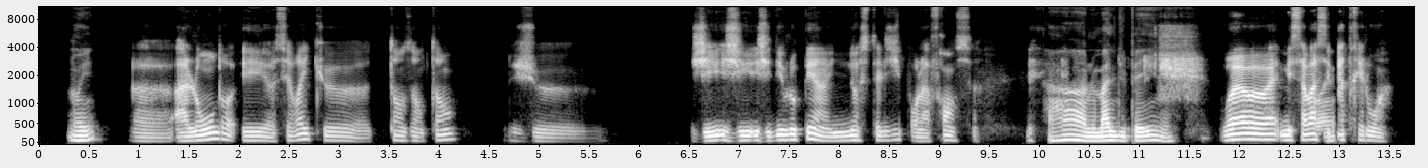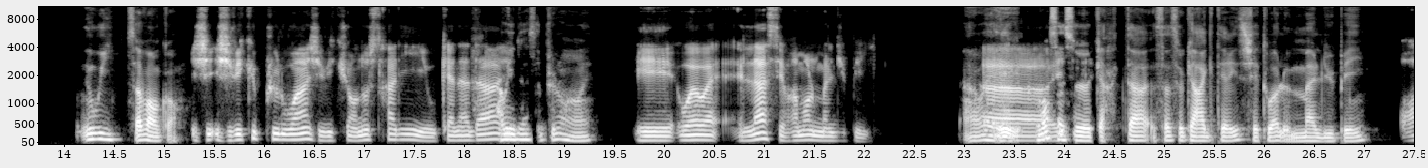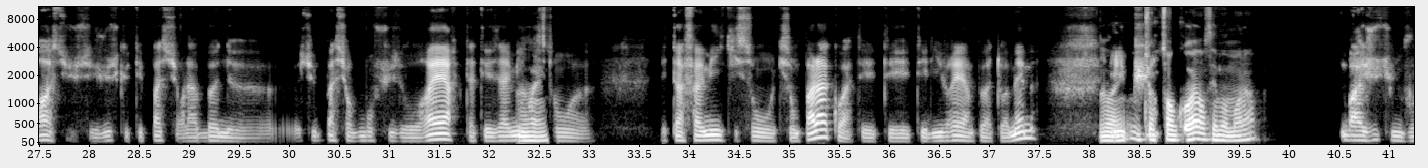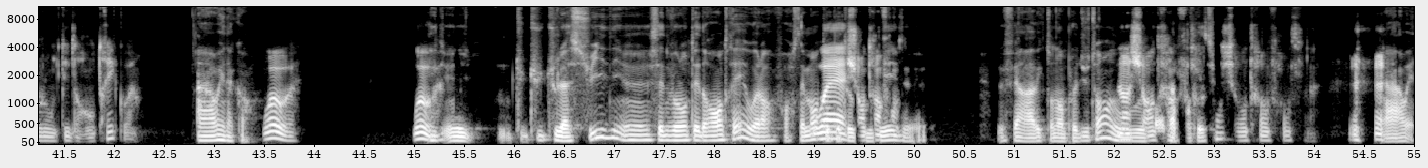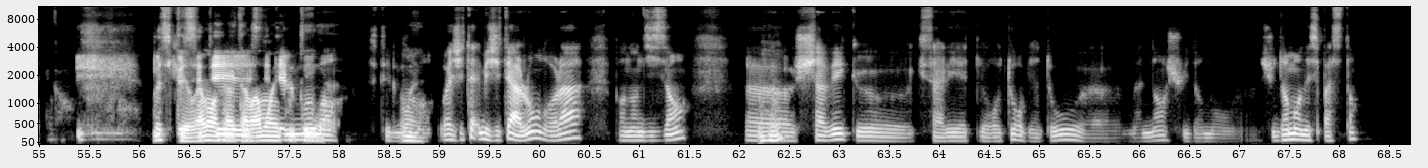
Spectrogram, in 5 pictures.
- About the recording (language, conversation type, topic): French, podcast, Quelle est une chanson qui te rend nostalgique ?
- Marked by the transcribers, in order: chuckle; other background noise; tapping; stressed: "mal"; laughing while speaking: "Fran"; chuckle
